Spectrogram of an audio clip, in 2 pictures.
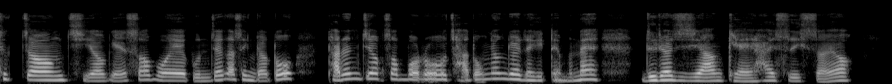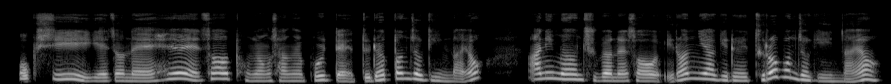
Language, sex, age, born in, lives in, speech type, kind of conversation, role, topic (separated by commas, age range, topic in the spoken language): Korean, female, 20-24, South Korea, Japan, read, expert-assistant, expert, 온라인 동영상은 어떻게 빠르게 재생되나요?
